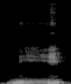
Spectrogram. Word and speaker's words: 你: The second one, which is you, singular format, is 你. 你. So I, 我, you, 你.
